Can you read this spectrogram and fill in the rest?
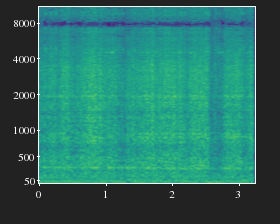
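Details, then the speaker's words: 2005 Subaru driving down the road: steady low "rump, rump" droning under road noise that gets worse and better, from a worn rear wheel bearing, to be replaced with a pressed-in bearing. "You can sort of hear a rump, rump, rump, rump. That's a rear wheel bearing, 2005 Subaru. And it gets worse and it gets better, which is weird."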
